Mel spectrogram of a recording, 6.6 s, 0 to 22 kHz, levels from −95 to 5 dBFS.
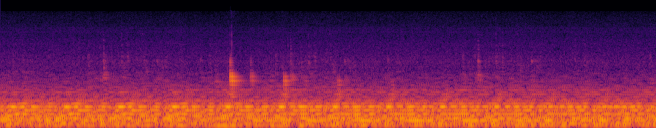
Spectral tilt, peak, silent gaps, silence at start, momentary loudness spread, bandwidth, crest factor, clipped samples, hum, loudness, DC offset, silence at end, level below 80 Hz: -9.5 dB/octave; -8 dBFS; none; 0 s; 1 LU; 8.8 kHz; 12 dB; under 0.1%; none; -21 LUFS; under 0.1%; 0 s; -32 dBFS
